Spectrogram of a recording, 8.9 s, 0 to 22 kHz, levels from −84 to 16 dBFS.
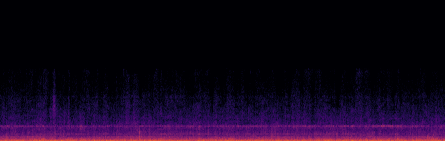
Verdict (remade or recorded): remade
